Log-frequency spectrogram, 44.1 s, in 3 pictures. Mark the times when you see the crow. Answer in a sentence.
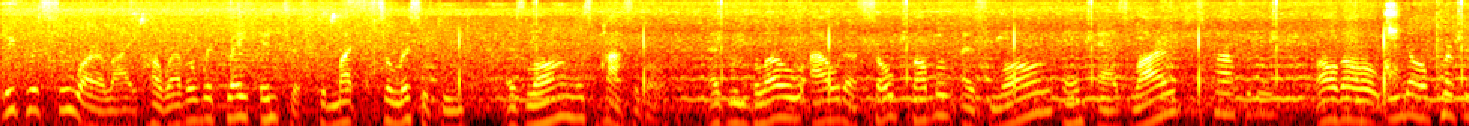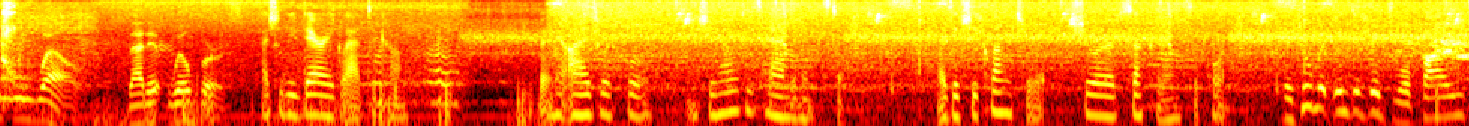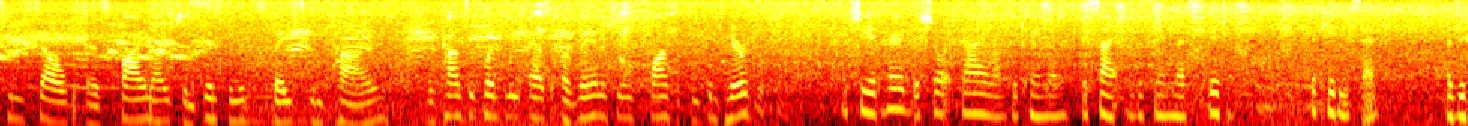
The crow can be heard from 28.6 to 35.4 s.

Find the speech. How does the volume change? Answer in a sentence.
The volume of the talking stays about the same.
